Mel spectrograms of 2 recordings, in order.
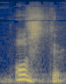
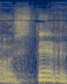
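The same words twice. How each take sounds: First: The stress is on the first syllable. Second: The stress is on the last syllable. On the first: This is how everyone said it. "eran pues así" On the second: Nobody said it this way. "Nadie decía Oster"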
